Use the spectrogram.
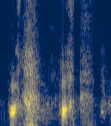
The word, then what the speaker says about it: hak: But the origins are, the word hak means spirit in action. Spirit in experience. Hak. It's an ancient word. And you have to say it kind of like you're spitting. Hak.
